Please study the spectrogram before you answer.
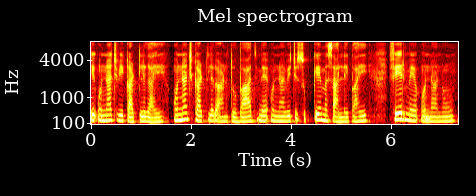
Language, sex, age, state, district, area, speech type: Punjabi, female, 45-60, Punjab, Fatehgarh Sahib, urban, spontaneous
